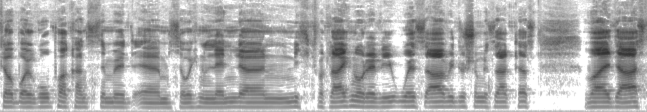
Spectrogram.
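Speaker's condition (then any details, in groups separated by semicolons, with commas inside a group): Cleft palate; cleft palate present since childhood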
